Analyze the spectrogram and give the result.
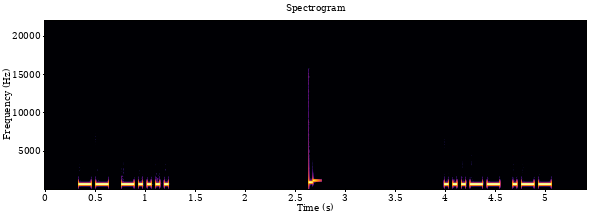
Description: Morse code, heard as a keyed tone, about 28 wpm, 700 Hz. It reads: M 6 3 W
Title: Single-Letter Single-Number 28wpm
